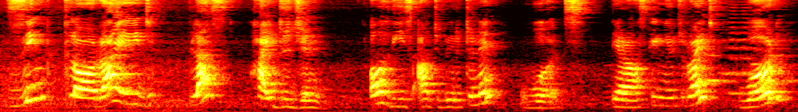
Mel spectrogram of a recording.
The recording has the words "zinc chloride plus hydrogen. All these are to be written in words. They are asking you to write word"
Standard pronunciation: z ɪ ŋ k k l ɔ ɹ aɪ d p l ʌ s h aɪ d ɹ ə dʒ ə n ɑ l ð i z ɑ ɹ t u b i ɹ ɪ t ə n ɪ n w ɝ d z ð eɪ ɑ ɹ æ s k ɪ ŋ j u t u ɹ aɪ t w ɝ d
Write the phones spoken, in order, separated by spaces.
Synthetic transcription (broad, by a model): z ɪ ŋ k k l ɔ ɹ aɪ d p l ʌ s h aɪ d ɹ ə dʒ ə n ɑ l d i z ɑ ɹ t u b i ɹ ɪ t ə n ɪ n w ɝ d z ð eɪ ɑ ɹ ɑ s k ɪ ŋ j u t u ɹ aɪ t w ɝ d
